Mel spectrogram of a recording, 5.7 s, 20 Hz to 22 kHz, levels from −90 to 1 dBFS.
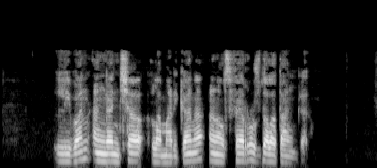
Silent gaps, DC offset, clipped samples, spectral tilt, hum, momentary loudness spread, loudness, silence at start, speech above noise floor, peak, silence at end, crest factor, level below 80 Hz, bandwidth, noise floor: none; under 0.1%; under 0.1%; -4 dB/octave; none; 13 LU; -14 LUFS; 0.85 s; 65 dB; -2 dBFS; 1.05 s; 14 dB; -60 dBFS; 7.6 kHz; -80 dBFS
